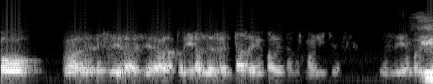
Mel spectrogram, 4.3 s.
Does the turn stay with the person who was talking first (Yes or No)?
No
